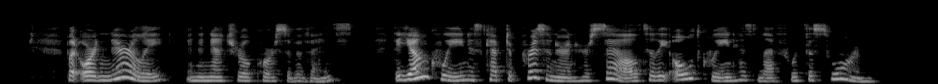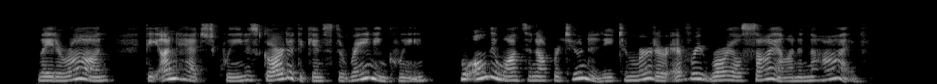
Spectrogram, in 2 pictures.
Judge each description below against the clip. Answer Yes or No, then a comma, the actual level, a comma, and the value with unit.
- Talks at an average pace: Yes, average, 165 wpm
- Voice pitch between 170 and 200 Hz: Yes, high, 190 Hz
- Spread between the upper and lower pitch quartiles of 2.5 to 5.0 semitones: No, wide, 5.4 semitones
